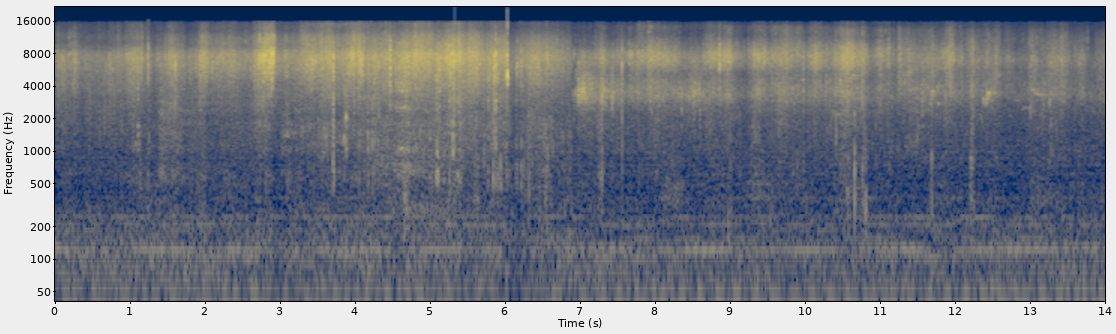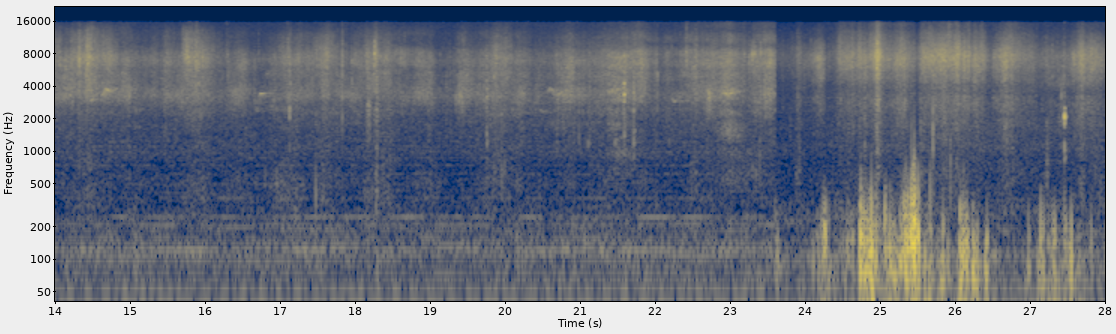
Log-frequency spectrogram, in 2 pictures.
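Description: Tall grass and weeds rustling in a field, loudest in the first few seconds, with a louder low rumble near the end.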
